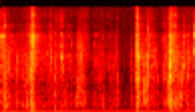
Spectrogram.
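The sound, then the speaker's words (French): A woman rummages through her bag looking for a scrap of paper, producing irregular crinkling and rustling with a few sharper crackles of paper or plastic, no voices present. “Elle cherche dans son sac un bout de papier.”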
